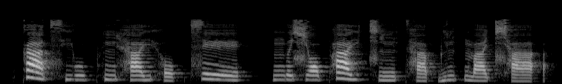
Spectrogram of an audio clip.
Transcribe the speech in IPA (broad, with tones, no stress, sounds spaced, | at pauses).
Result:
k a˥˧ t͡sʰ j u˧ pʰ ĩ˧ h a˧ j h o˨ p̚ t͡s e˥˧ | ŋ ə˧ ɕ ɔ˧ pʰ a˥˧ j t͡ɕ ĩ˧ t̪ʰ a˨ p̚ ɡ ĩ˦ k̚ m a˧ t͡ɕʰ a˨ ʔ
